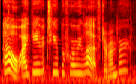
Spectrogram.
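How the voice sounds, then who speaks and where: A woman plays a scatterbrained female alien researcher in a sci-fi audio roleplay. The voice is high, gentle and playful, with informal, friendly phrasing. A faint noise sits in the recording. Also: expressive, fast talker. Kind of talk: scripted ASMR audio roleplay.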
